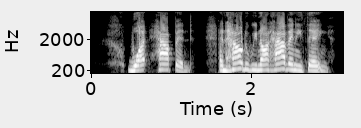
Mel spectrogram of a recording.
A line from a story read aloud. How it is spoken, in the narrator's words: snapped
